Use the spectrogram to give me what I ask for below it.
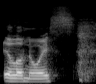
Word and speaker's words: Illinois: The S is silent in Illinois.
